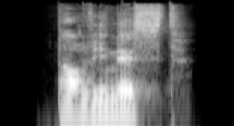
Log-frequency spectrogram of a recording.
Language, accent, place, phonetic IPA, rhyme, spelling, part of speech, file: German, Germany, Berlin, [daʁviˈnɪst], -ɪst, Darwinist, noun, De-Darwinist.ogg
- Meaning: Darwinist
